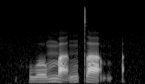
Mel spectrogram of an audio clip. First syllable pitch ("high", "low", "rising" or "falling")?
rising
